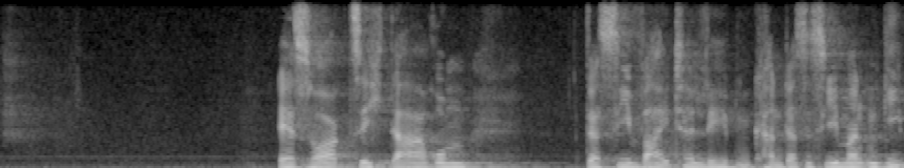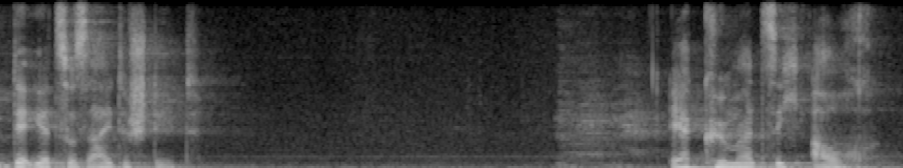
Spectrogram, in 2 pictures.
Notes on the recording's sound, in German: aus dem Karfreitaggottesdienst der Missionsberg-Gemeinde (LM)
